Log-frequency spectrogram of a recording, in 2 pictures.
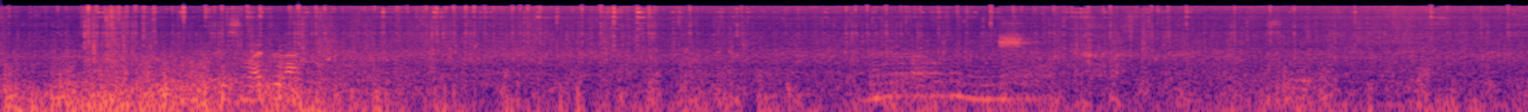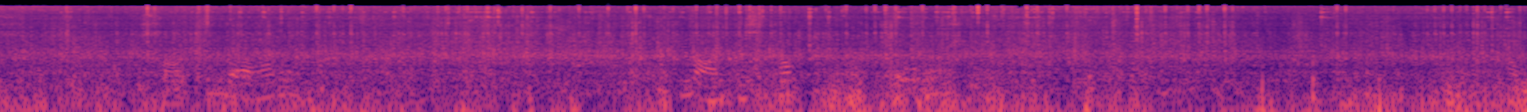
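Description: Wind rumbles past the rider.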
